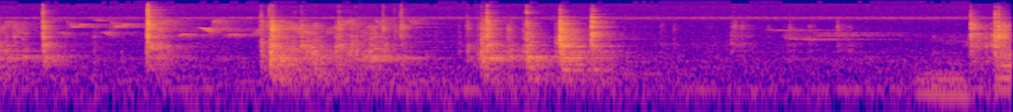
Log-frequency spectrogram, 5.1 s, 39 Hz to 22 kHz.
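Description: Metallic ratchet clicks and wrench turns loosening bolts on a Woodmizer LX150 sawmill, in short close bursts separated by pauses, with faint birdsong outdoors.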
